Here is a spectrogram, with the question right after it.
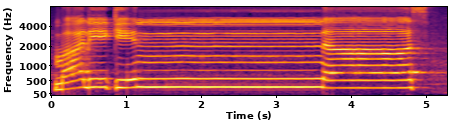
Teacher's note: اب یہاں پر آپ نے کن کہتے ہوئے پھر نا سے دوبارہ شروع کرنا ہے، کیونکہ نون کے اوپر شد ہے، اس لیے نون کو دو بار ادا کرنا ہے۔ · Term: نون مشدد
